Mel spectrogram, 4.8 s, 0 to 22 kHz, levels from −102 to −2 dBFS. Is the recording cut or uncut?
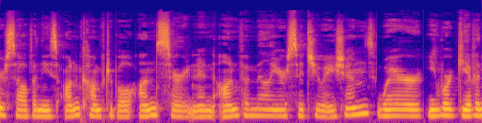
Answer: uncut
